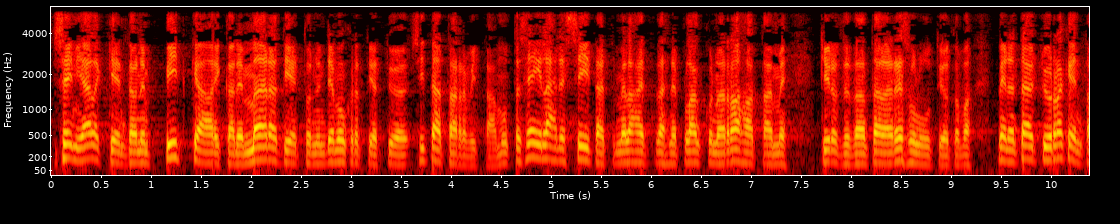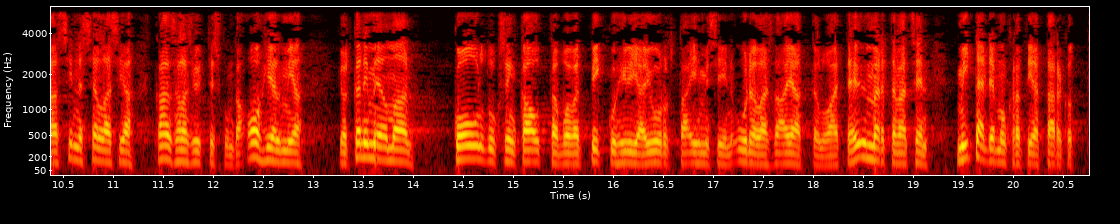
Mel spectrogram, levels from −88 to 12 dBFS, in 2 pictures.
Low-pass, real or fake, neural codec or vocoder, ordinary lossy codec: 5.4 kHz; real; none; none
